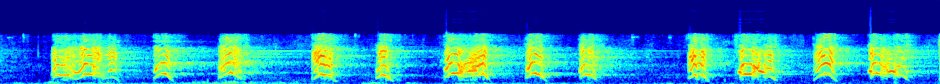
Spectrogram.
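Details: Breeding Doberman in Canada playing with a horse ball, giving a run of about a dozen short, sharp, harmonic barks, some doubled, spaced roughly half a second to a second apart, with no other clear sounds.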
